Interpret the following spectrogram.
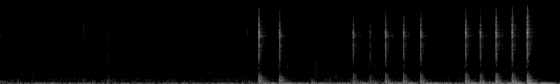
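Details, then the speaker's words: Durock spacebar stabilizers after slider modification, not yet lubed. Sharp clacks and solid thumps that stop cleanly with no tinny rattle; dramatically less rattle, like an OG Cherry stabilizer. "as you can tell there's dramatically less rattle so it sounds more like an og cherry stabilizer"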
